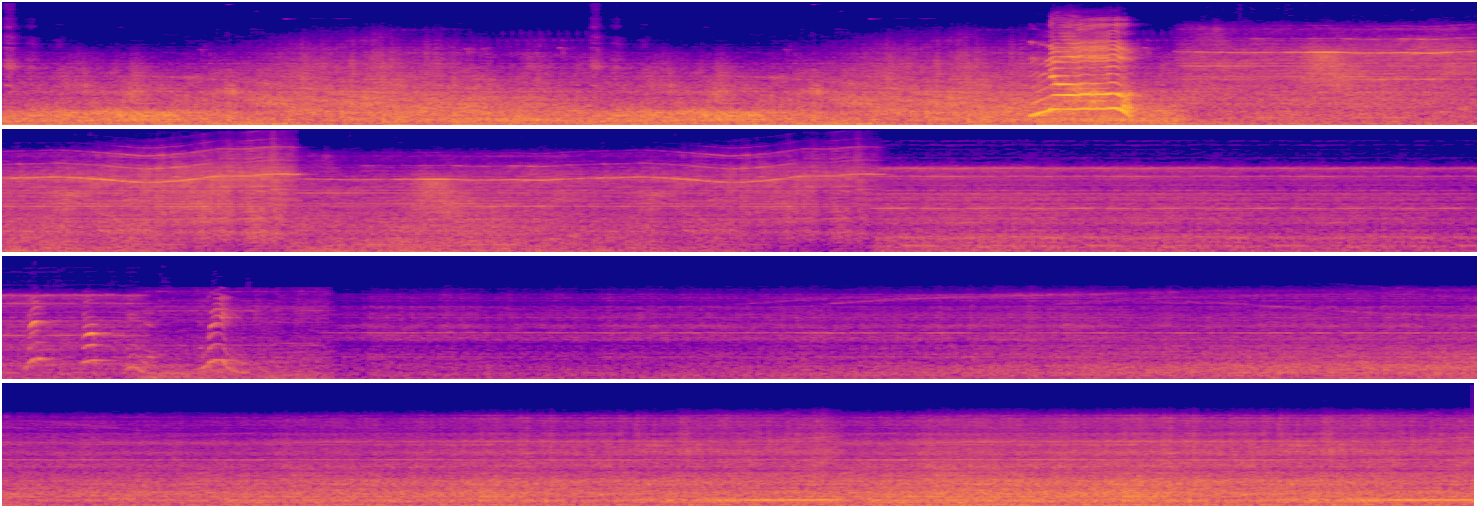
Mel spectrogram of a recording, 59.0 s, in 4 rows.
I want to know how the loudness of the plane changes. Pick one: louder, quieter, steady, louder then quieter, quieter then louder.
quieter then louder.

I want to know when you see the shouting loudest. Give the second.
11 s.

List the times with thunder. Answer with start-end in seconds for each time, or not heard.
not heard.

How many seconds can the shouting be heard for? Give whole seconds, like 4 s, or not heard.
3 s.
